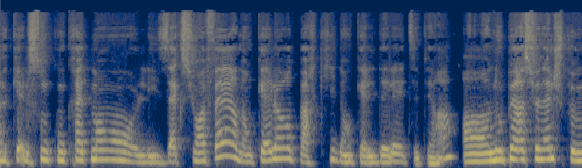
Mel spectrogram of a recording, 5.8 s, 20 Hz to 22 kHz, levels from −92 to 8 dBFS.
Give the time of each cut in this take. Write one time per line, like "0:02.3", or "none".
0:04.6

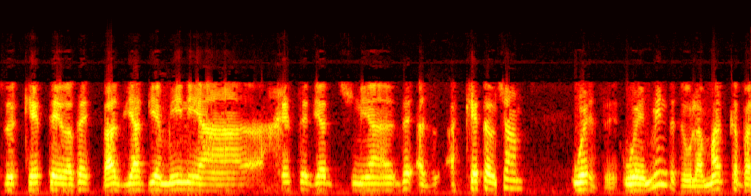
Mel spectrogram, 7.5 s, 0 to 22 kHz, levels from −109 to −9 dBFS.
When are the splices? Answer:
0:01.0
0:04.9
0:05.9

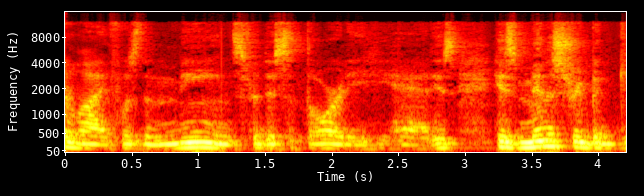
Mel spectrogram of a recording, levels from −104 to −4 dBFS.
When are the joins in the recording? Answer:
none

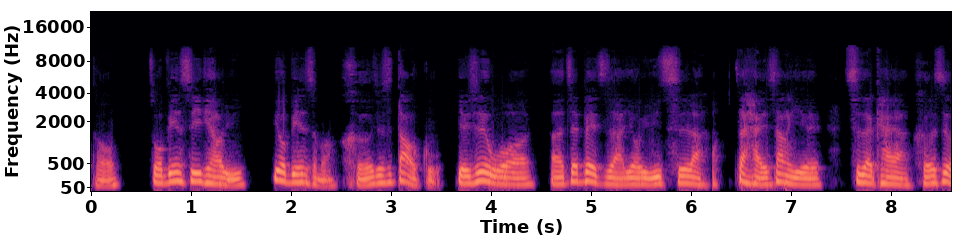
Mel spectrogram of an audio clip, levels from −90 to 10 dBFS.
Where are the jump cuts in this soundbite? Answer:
0:03.6
0:04.5
0:06.2

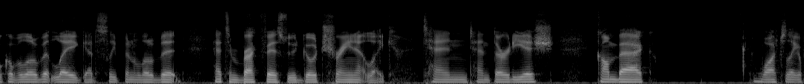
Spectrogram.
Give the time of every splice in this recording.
0:04.2

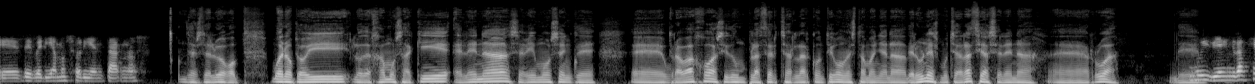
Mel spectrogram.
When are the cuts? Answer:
0:03.0
0:05.7
0:06.7
0:09.1

